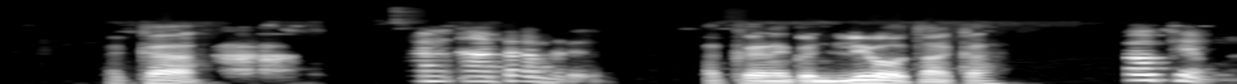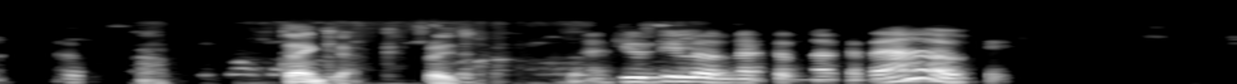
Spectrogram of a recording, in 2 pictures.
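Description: A middle-aged woman speaks warmly over an online call.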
